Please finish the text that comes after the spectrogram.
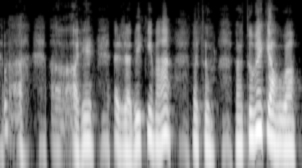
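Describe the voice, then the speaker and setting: An actor playing a sick, needy old father in a radio drama, plaintive and halting, with breathless groans. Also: sits high, full character voice. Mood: pleading, weak. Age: older.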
